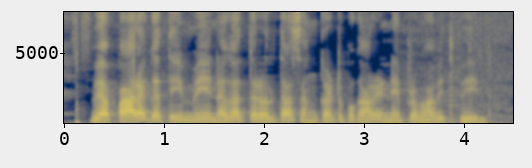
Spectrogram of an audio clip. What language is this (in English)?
Maithili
